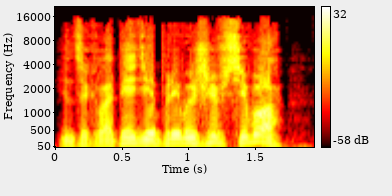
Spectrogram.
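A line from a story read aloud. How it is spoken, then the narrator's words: Barked. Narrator (Russian): рявкнул Краст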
